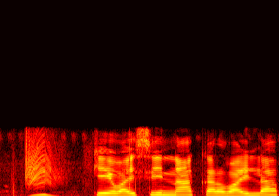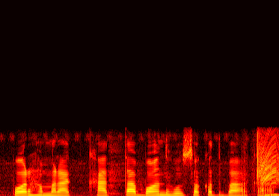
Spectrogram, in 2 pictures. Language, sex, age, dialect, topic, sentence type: Bhojpuri, male, <18, Southern / Standard, banking, question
